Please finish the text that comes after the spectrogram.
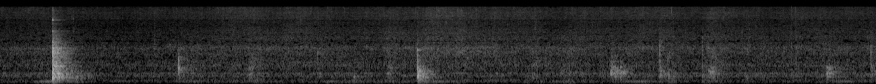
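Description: Crushed ginger, garlic, green chilli and curry leaves hit hot oil in a pan with a sharp burst of sizzle, followed by a steady fry punctuated by a few spoon clinks and stirring scrapes.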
